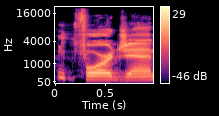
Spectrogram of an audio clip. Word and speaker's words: Forgn: Forgin. It's like forge and generative. Not merge. like the number 4, but like forging your path.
